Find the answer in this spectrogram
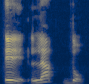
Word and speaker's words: helado: El palabra, por ejemplo, helado. Si yo pronuncio esta palabra y analizo dónde está la sílaba tónica recae sobre la sílaba la. Es helado. No es helado, no es helado, sino helado.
